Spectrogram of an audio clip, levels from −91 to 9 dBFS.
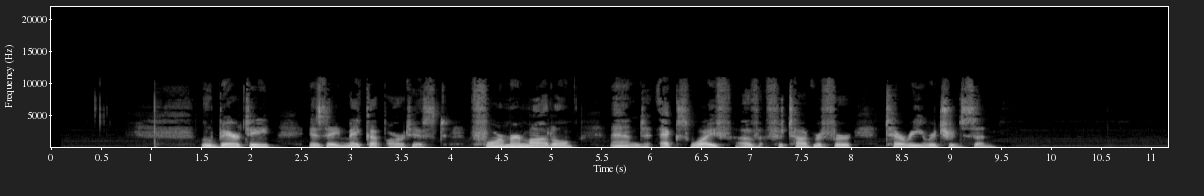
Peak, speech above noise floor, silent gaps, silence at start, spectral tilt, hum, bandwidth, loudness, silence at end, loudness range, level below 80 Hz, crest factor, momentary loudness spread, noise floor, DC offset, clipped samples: -6 dBFS; 48 dB; none; 1.5 s; -6 dB/octave; none; 11 kHz; -24 LUFS; 1.75 s; 4 LU; -76 dBFS; 20 dB; 13 LU; -72 dBFS; under 0.1%; under 0.1%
